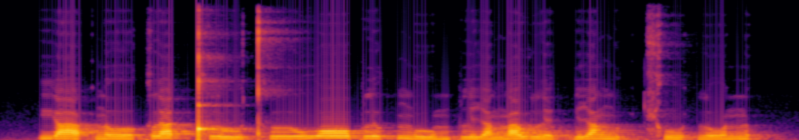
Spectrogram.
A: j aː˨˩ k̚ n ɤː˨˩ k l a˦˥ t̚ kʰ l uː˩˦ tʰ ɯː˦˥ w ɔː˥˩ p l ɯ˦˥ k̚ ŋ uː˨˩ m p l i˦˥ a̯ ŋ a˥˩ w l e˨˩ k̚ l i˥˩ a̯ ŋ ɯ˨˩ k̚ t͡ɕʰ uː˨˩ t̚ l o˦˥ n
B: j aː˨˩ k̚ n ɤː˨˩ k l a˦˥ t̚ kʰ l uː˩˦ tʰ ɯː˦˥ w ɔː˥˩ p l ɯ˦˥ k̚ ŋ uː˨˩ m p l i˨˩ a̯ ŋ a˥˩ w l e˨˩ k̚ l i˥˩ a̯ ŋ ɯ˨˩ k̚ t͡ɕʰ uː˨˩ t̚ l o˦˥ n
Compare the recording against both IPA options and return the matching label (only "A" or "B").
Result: B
